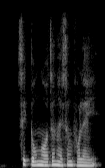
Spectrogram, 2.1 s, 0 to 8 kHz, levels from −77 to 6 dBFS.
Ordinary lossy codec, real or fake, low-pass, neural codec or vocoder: AAC, 48 kbps; real; 7.2 kHz; none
